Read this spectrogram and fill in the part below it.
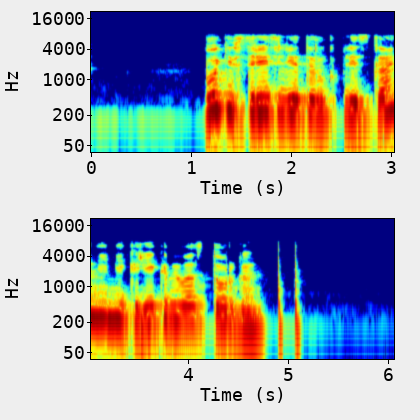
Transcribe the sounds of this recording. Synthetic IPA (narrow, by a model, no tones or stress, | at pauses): boɡʲifst̪ɾʲetʲɪlʲɪɛt̪ərukplʲiskanʲɪjmʲikrʲikəmʲɪvast̪orɡə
